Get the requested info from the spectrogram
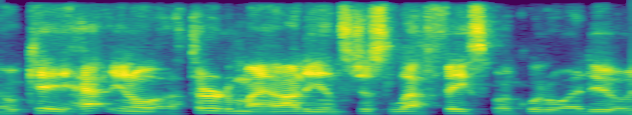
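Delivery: plain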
